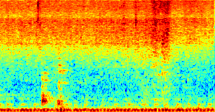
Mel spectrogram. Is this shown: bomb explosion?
no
